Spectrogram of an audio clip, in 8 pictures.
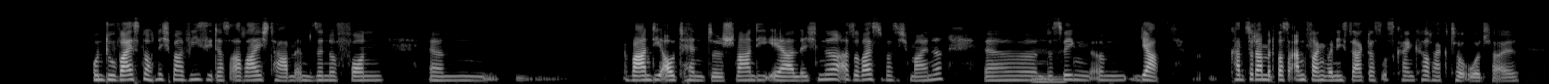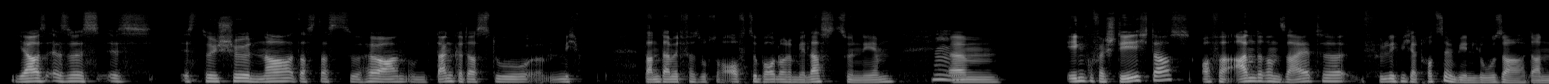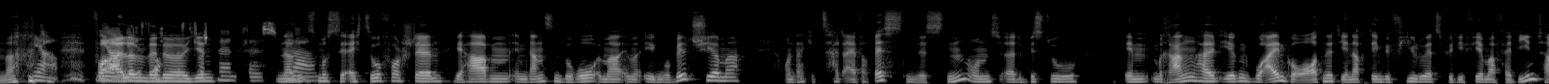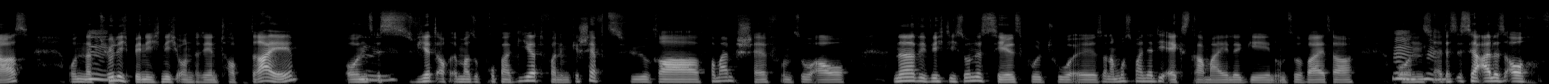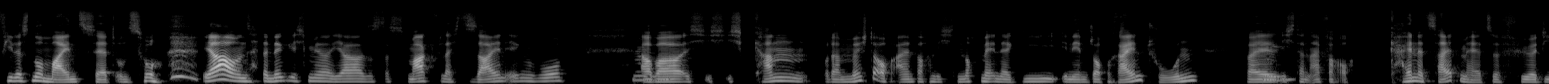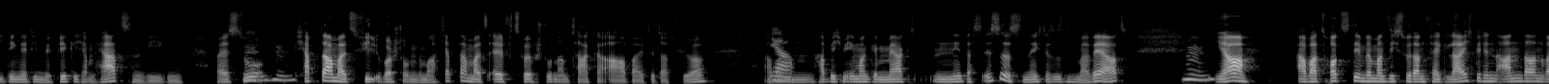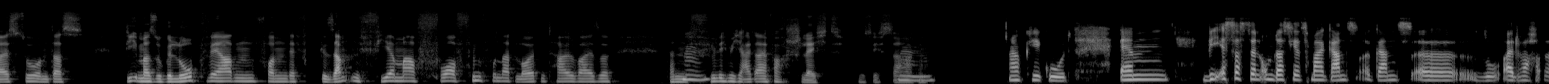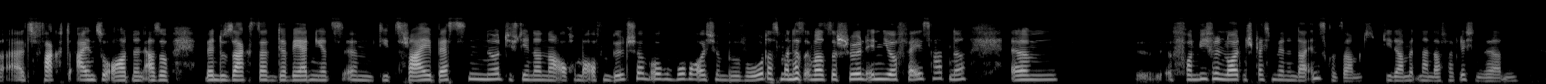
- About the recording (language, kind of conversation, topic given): German, advice, Wie gehe ich mit Misserfolg um, ohne mich selbst abzuwerten?
- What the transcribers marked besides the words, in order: chuckle; laughing while speaking: "so"; laughing while speaking: "man das"; in English: "in your face"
